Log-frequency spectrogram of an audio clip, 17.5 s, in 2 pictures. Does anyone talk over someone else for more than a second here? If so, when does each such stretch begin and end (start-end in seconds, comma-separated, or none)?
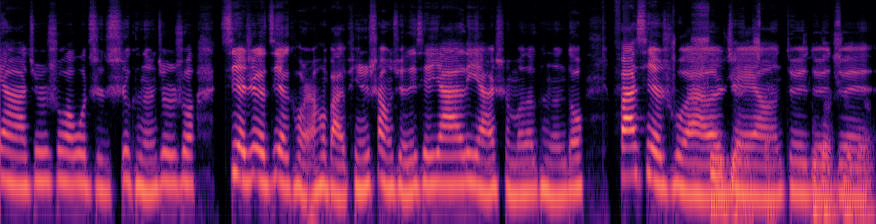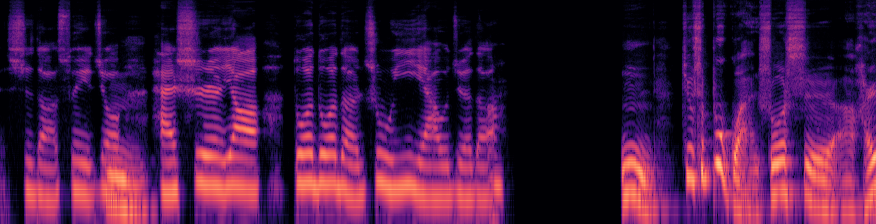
6.9-8.8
